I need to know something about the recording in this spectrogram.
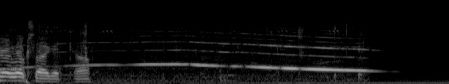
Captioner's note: siren ringing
